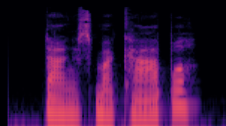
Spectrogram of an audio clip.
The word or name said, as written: danse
